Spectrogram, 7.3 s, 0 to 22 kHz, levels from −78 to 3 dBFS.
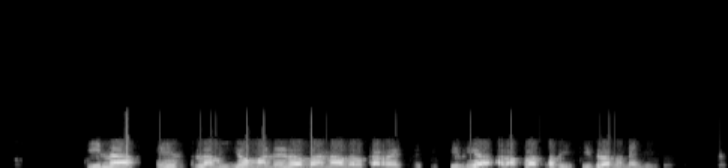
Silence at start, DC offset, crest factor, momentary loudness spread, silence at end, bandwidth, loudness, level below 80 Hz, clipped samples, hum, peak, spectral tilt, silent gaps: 0.85 s; under 0.1%; 16 dB; 12 LU; 0.8 s; 7.4 kHz; -17 LUFS; -62 dBFS; under 0.1%; none; -2 dBFS; -6.5 dB/octave; 1.48-1.52 s, 4.39-4.45 s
